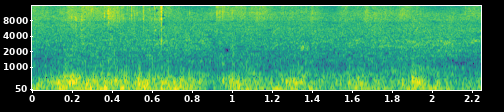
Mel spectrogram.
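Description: Wind buffeting the camera microphone: a gusty low rumble that swells strongest about a third of a second in.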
